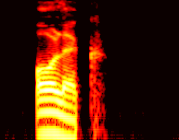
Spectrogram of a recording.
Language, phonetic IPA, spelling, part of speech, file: Polish, [ˈɔlɛk], Olek, proper noun, Pl-Olek.ogg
